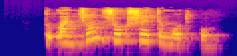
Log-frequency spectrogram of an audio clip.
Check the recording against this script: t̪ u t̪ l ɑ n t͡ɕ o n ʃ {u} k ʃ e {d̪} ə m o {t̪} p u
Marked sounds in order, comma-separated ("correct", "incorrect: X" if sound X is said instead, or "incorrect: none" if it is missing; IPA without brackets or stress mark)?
incorrect: o, incorrect: t̪, correct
